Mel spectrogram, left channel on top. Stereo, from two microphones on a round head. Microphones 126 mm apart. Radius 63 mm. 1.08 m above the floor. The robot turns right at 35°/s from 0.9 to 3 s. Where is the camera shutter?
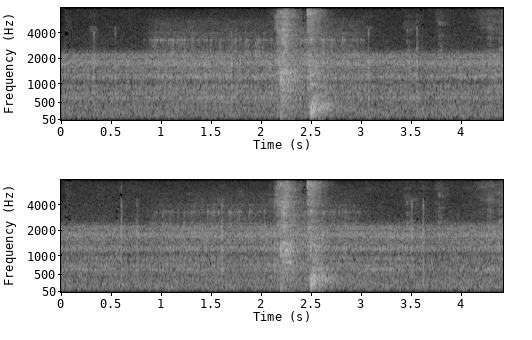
15° left (ahead or behind), 4 m; by 4.4 s 15° right (ahead or behind), 4 m.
